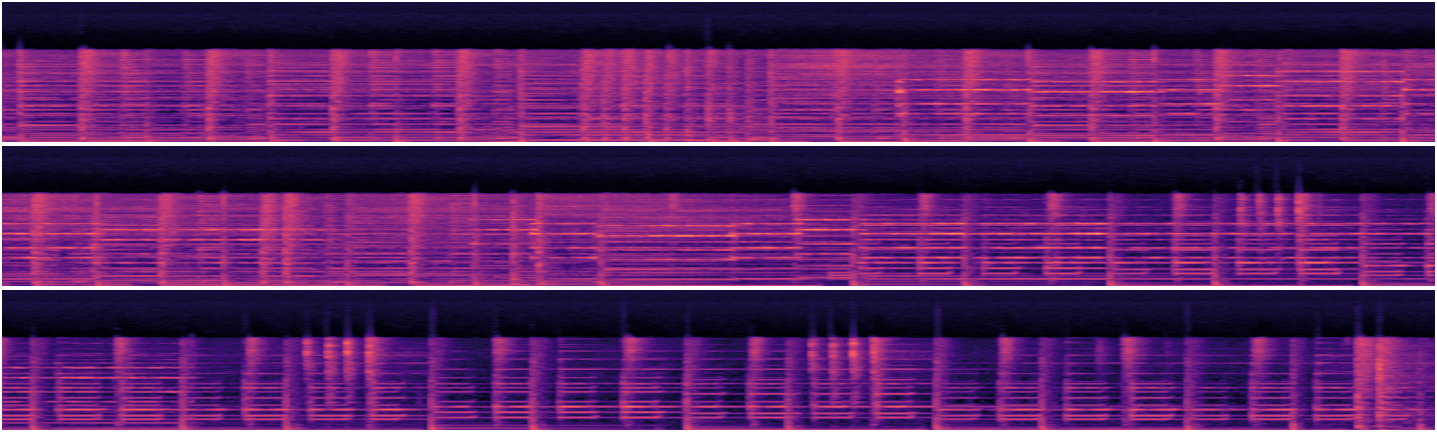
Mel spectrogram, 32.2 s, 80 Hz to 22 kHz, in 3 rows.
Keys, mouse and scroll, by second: 6.4 click, 7.4 click, 13.0 scroll down 1, 13.8 scroll up 1, 17.8 scroll down 1, 21.6 click, 21.6 click, 22.7 click, 22.8 click, 23.4 click, 23.5 click, 23.7 click, 24.7 click, 24.8 click, 26.5 scroll down 1, 27.7 click, 28.5 click, 29.1 click, 29.5 click, 30.3 click, 31.2 click, 31.3 click, 31.7 click.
